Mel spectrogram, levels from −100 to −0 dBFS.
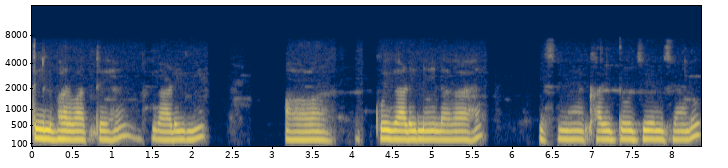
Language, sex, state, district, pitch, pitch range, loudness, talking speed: Hindi, female, Bihar, Purnia, 180 Hz, 175-185 Hz, -16 LUFS, 130 wpm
